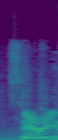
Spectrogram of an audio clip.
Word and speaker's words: Sere: It's pronounced Sari like fairy, if that helps you remember it.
